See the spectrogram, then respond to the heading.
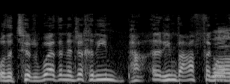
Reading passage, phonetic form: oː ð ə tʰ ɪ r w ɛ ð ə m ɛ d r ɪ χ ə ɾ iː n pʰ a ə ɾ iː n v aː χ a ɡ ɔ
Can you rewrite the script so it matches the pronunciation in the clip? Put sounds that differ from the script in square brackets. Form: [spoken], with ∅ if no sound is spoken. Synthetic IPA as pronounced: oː ð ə tʰ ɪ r w ɛ ð ə [n] ɛ d r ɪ χ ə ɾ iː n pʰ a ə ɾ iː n v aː [θ] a ɡ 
